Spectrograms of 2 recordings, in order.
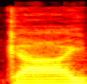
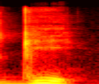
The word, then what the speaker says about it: Guy: in kevin hofstadt's tweet i know his name looks like guy but it's actually in the flemish pronunciation is ghee give hofstadt so he's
